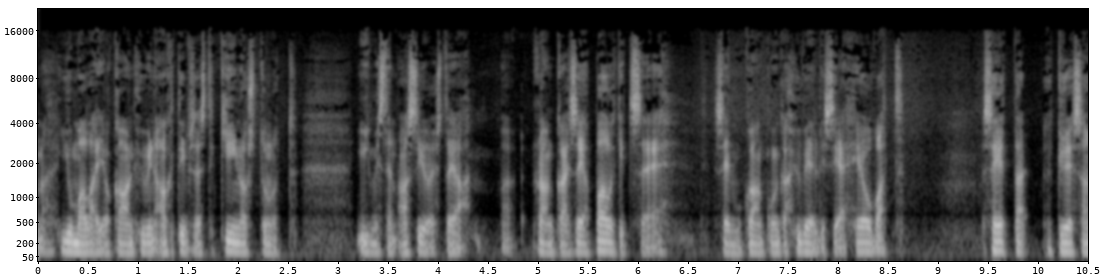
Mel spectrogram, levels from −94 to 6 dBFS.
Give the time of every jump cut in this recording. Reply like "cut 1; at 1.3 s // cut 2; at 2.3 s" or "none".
none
